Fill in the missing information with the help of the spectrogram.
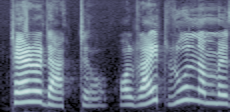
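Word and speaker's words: pterodactyl: अब यहाँ देखिए PT है, इसे हम पढ़ते क्या है, टेरोडैक्टिल। ऑल राइट, रूल नंबर 3, कुछ वर्ड्स में P साइलेंट होता है जो आपको याद कर लेना चाहिए, जैसे ये है कू।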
